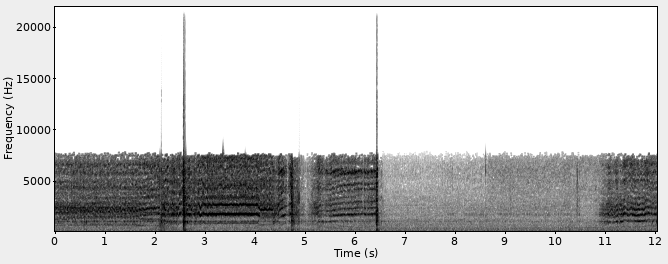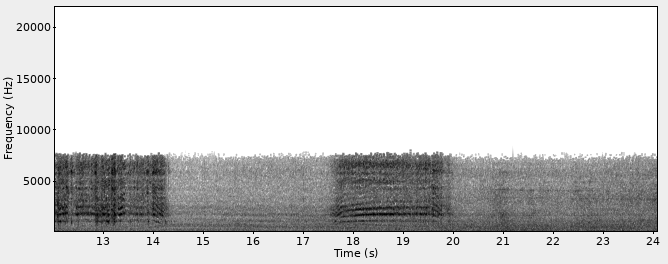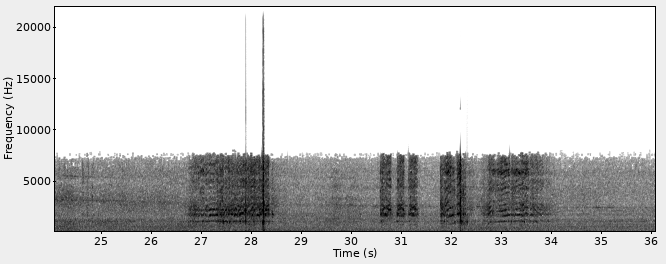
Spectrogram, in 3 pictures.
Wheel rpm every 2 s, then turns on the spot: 150, 170, 140, 60, 20, 70, 160, 30, 30, 130, 0, 10, 0, 80, 40, 60, 100, 0.
8-10 14-16 22-24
